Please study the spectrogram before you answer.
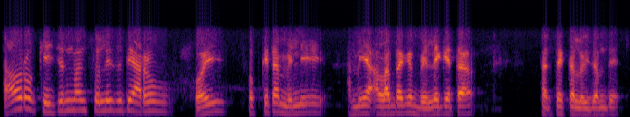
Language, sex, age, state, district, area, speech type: Assamese, male, 18-30, Assam, Barpeta, rural, conversation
